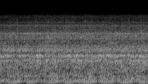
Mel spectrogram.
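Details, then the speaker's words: Old Z28 Camaro after sitting, fuel fed directly to the fuel pump and choke readjusted: starts easily and settles into a steady, even idle with no misses, knocks or hunting, running smoothly. "I can't believe it still starts up that easy after sitting all these"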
